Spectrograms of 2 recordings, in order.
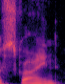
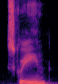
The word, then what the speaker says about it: scrying: I know one thing that you've been doing quite a bit lately is black mirror scrying. Screen? How do you say that word? Scrying.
